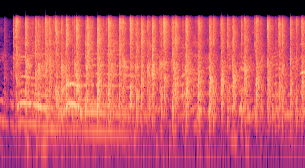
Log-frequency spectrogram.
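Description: A small audience clapping, with voices calling out and cheering over the applause as a song ends.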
